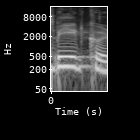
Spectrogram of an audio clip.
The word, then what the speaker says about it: Ambedkar: How do you pronounce Ambedkar.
